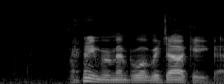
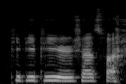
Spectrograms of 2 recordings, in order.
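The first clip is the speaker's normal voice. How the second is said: high loud pew pew; excited gun noises; pew pew sound effects; 9 semitones higher, 5 dB louder than usual. Pretend.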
